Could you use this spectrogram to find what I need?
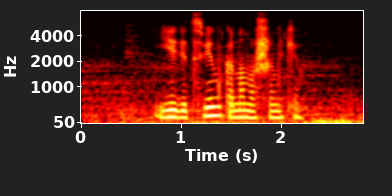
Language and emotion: Russian, neutral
